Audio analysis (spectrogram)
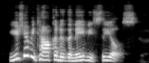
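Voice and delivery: ordinary talk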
